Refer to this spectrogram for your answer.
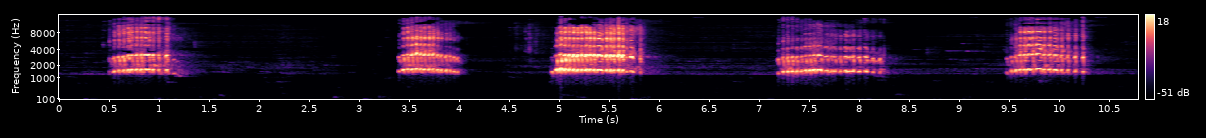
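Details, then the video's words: Calls of a young Asian palm civet (musang pandan), offered to hunters as a lure: five rasping, high squeals lasting half a second to nearly a second, spaced about every two to two and a half seconds, with little background noise. "Suara Anak Musang Pandan"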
